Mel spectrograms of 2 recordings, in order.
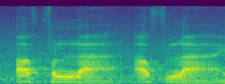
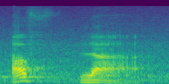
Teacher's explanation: Betul-betul lam itu hanya sekali kedengarannya.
